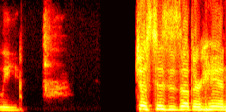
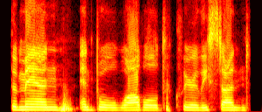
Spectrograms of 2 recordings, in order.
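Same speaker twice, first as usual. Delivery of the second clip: normal talking voice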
